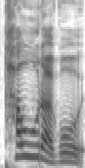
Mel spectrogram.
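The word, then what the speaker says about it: τ: 이렇게 이제 쓰는 것을 뭐라고 읽느냐 Men 타우라 읽어요 그래서 타우라식이 나오고요이 타우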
